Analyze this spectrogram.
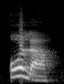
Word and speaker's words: hola: wave is hola hola it's just like saying hello in Spanish but when you're saying that kind of Ola we write it with the silent letter H at the beginning so that we can tell the difference between the two words Ola with an h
